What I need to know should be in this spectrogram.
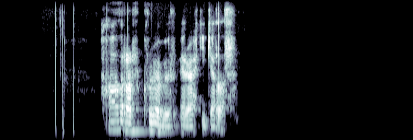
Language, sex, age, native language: Icelandic, male, 30-39, Icelandic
